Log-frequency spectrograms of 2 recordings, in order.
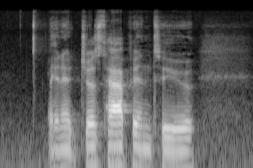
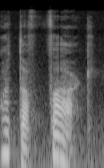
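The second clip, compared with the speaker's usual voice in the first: frustrated; 7 semitones higher, 6 dB quieter than usual. Retold or imitated. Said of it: "I'm getting all frustrated".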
